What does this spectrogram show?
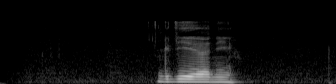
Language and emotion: Russian, neutral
